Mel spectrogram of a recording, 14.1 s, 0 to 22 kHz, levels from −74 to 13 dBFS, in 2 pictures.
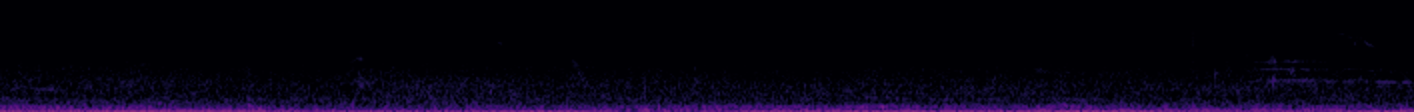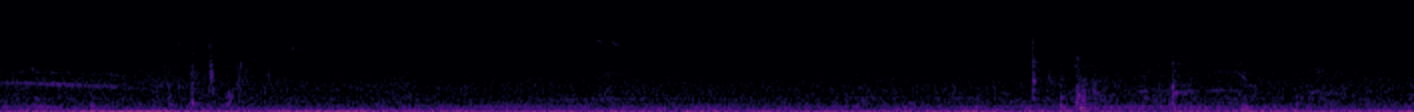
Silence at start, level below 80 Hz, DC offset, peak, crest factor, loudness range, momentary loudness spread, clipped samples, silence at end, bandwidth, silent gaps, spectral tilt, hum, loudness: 0 s; -52 dBFS; under 0.1%; -32 dBFS; 12 dB; 2 LU; 5 LU; under 0.1%; 0 s; 16.5 kHz; none; -6.5 dB/octave; none; -52 LUFS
